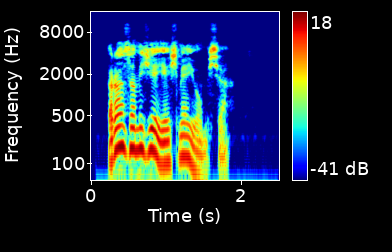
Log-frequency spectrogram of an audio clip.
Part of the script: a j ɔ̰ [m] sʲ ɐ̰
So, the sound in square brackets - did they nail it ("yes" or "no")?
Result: yes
